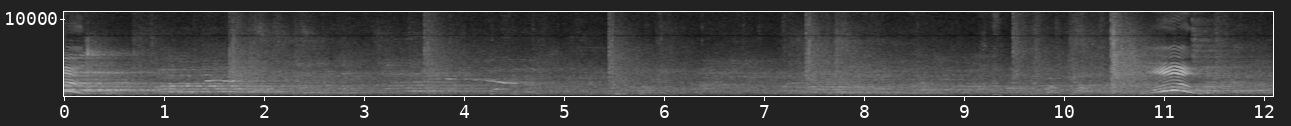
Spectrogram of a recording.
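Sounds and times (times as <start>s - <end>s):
voices shouting in a hall: 0.0s - 12.0s.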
